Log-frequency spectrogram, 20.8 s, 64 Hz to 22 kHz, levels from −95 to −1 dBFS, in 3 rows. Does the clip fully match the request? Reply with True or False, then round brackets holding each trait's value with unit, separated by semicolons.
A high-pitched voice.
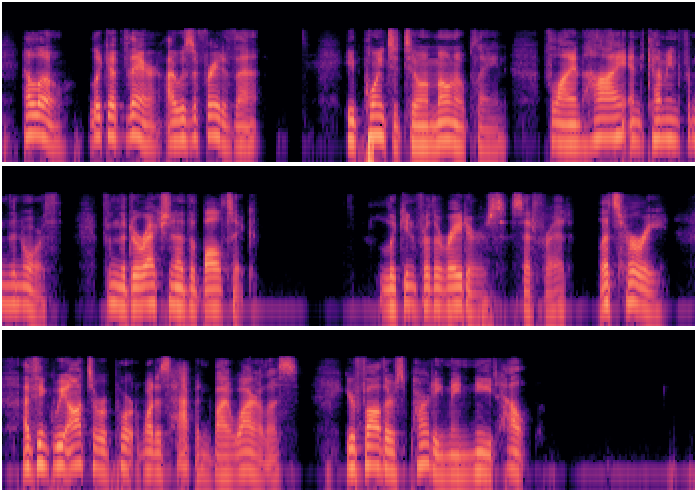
False (135 Hz)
